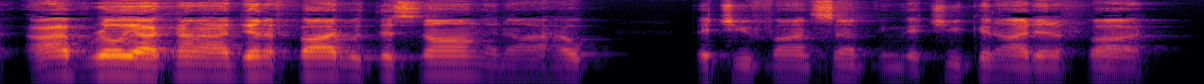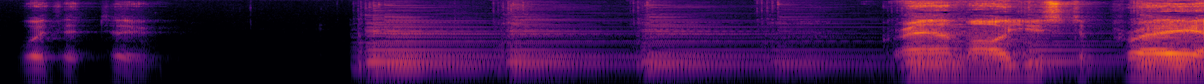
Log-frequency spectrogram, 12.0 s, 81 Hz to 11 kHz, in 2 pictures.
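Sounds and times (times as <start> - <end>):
acoustic guitar strumming: 7.8 - 12.0.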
